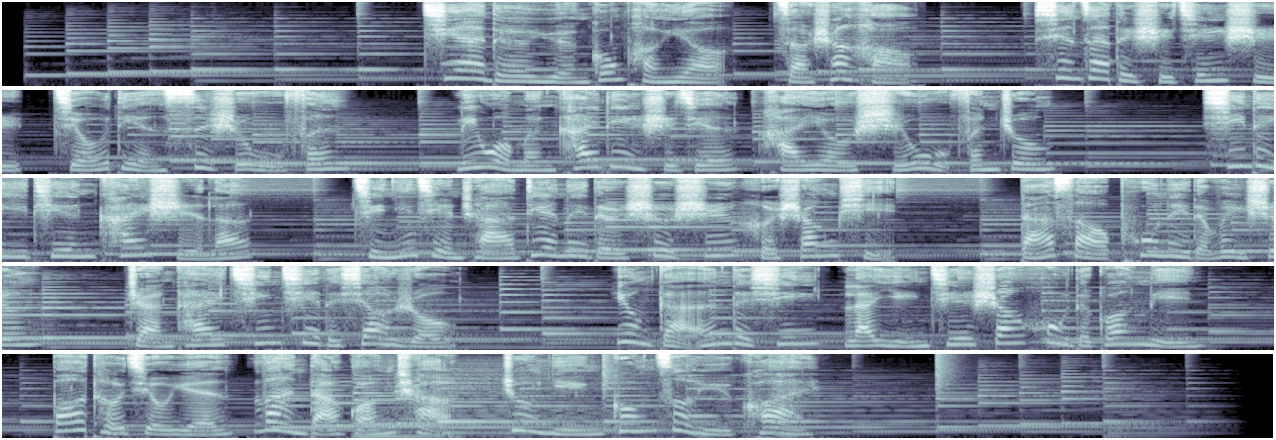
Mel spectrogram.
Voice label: 女 多媒体 广播提示 商场广播; 万利商场广播

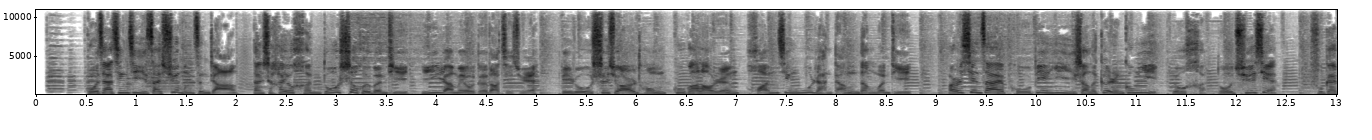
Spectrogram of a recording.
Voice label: 男 宣传片 幽默调侃; 病毒; 个人公益Flash

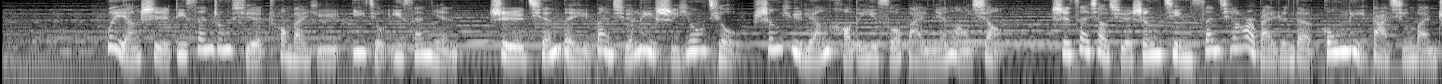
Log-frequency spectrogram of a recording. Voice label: 专题 学校 稳重; 贵阳第三中学

